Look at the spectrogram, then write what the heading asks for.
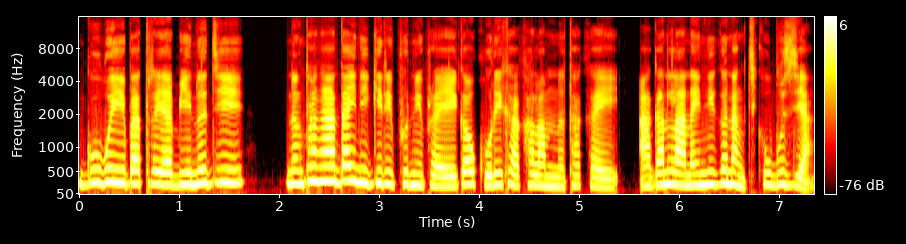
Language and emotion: Bodo, disgusted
